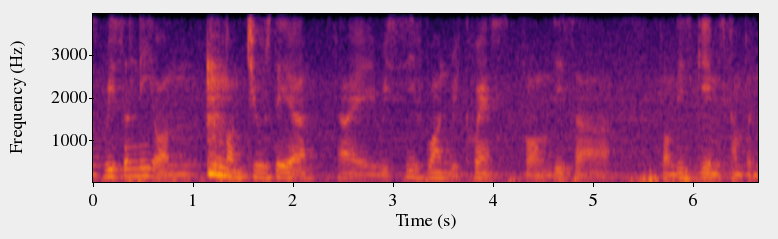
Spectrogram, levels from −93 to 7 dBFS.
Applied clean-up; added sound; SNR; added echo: none; none; none; none.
